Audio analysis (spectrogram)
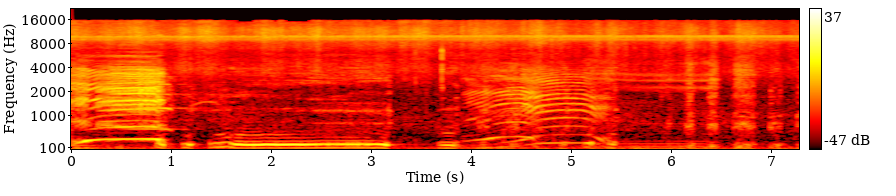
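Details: British White cattle, a herd excited by an old cow hide on the hay ring, July 2013: a higher bawl, then a long steady deep moo, followed by a rising and falling bellow fading out among faint background noise.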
